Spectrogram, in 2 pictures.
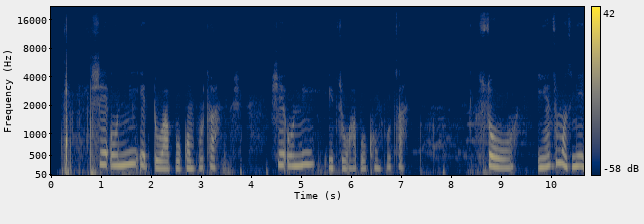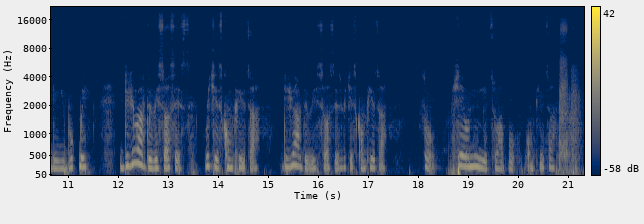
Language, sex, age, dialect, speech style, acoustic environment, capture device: Yoruba, female, 18-24, Nigeria - Lagos Yoruba, happy, silence, mobile / Linux / Chrome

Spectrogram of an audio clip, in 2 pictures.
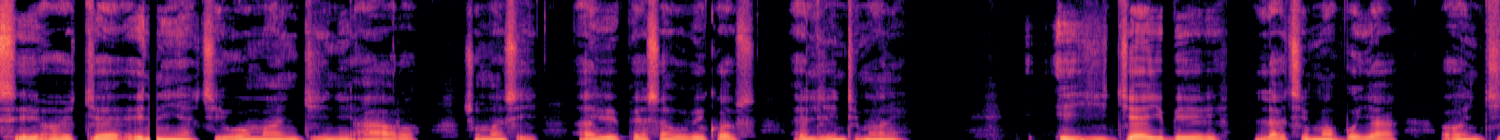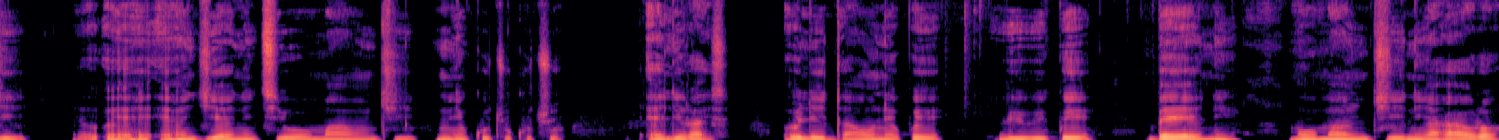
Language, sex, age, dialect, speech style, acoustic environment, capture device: Yoruba, male, 25-34, Nigeria - Ibadan, relaxed, nature; people talking, mobile / Linux / Chrome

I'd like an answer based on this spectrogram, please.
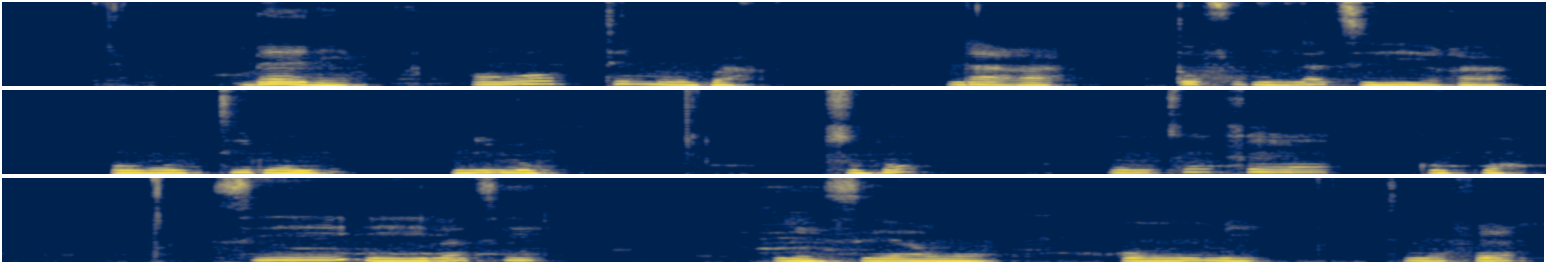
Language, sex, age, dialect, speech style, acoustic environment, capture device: Yoruba, female, 25-34, Nigeria - Ijebu, happy; focused, people talking; nature, mobile / Linux / Chrome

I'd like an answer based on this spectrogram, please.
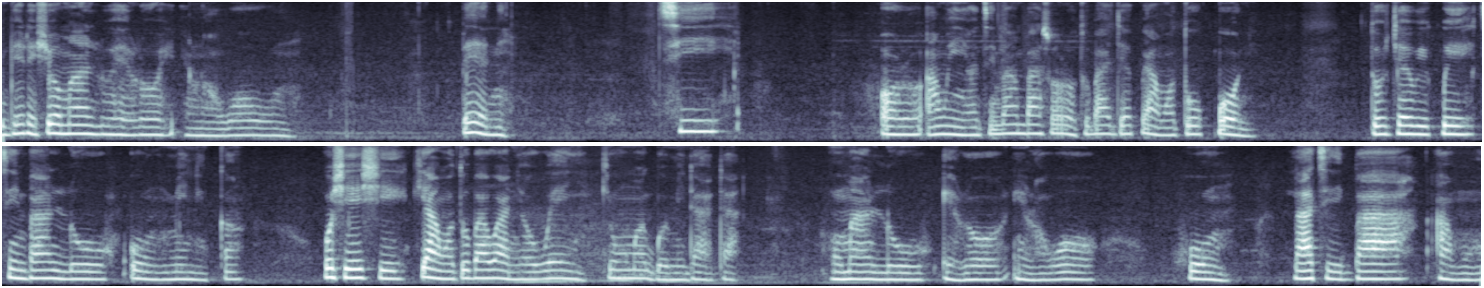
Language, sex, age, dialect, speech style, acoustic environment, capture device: Yoruba, female, 35-44, Nigeria - Ibadan, relaxed; happy; focused, people talking; nature; appliances, mobile / Linux / Chrome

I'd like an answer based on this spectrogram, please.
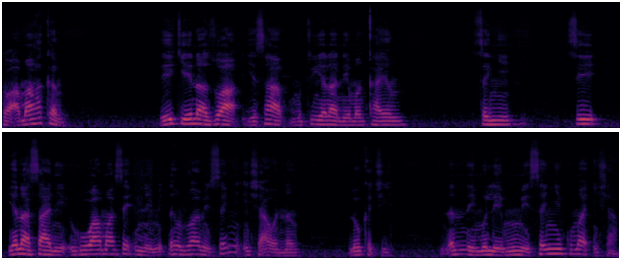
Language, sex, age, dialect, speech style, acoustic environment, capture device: Hausa, male, 35-44, Nigeria - Nigerian Standard, excited, silence, mobile / Linux / Chrome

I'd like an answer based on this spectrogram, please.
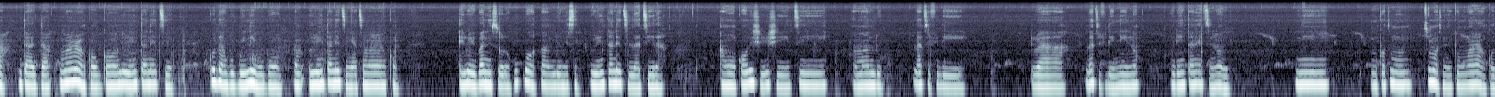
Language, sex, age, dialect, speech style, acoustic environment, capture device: Yoruba, female, 25-34, Nigeria - Nigerian Standard, happy, silence, mobile / Linux / Chrome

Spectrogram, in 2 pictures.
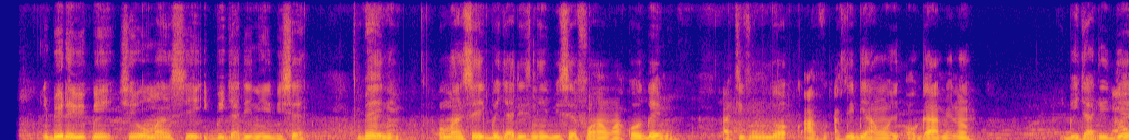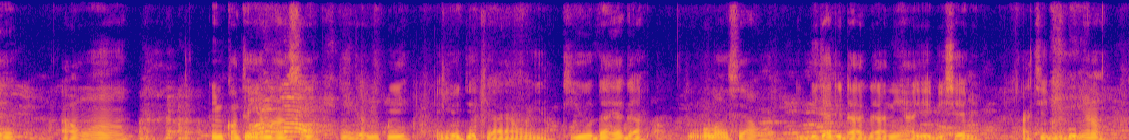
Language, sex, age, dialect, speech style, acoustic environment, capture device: Yoruba, male, 25-34, Nigeria - Ibadan, happy; relaxed; focused, silence; nature, mobile / Linux / Chrome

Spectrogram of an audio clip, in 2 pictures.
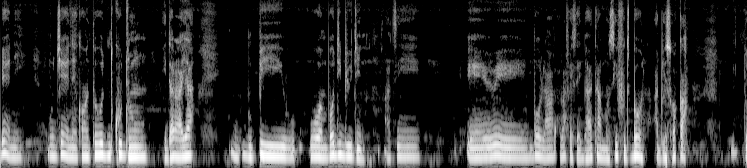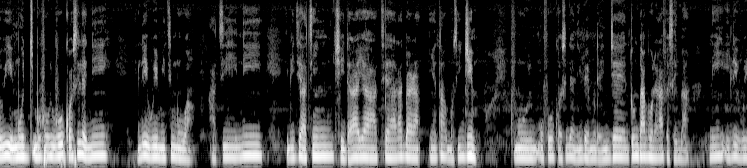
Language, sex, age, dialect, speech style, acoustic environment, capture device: Yoruba, male, 18-24, Nigeria - Lagos Yoruba, relaxed; focused, nature, desktop / Linux / Chrome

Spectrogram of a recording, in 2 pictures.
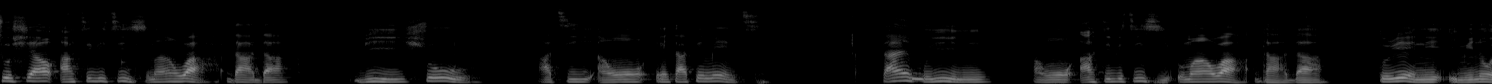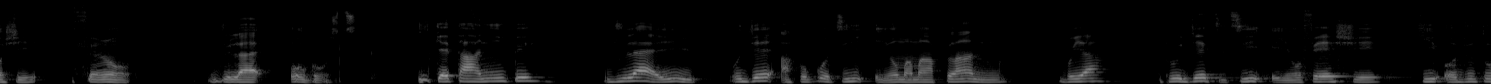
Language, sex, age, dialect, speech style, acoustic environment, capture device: Yoruba, male, 25-34, Nigeria - Ibadan, focused, nature, mobile / macOS / Safari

